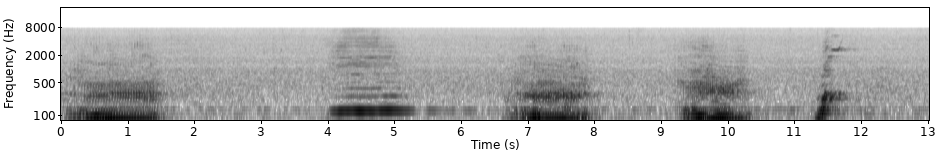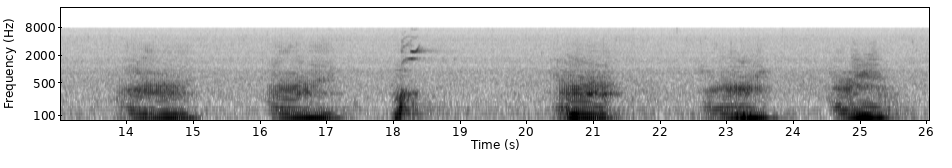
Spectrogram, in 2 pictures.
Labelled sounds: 0.4	0.7	humpback whale, 1.2 to 1.5 kHz
4.1	5.0	humpback whale, 1.1 to 4.8 kHz
11.5	11.9	humpback whale, 2.4 to 3.0 kHz
18.1	18.6	humpback whale, 1.3 to 3.2 kHz

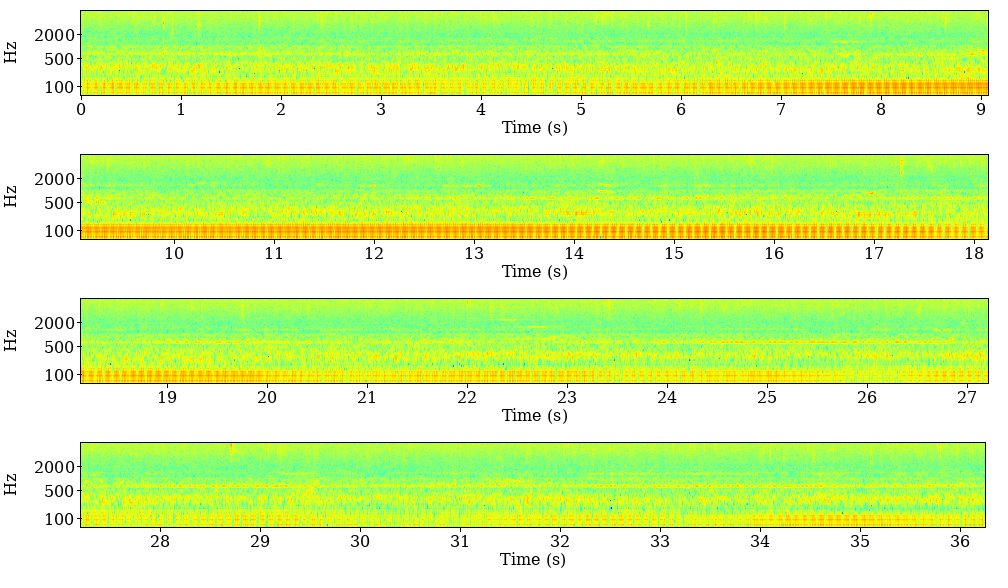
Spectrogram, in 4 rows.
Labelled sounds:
22.2	23.1	humpback whale, 0.78 to 2.4 kHz
29.2	29.5	vessel noise, 1.2 to 1.4 kHz
31.4	31.6	humpback whale, 0.81 to 0.97 kHz

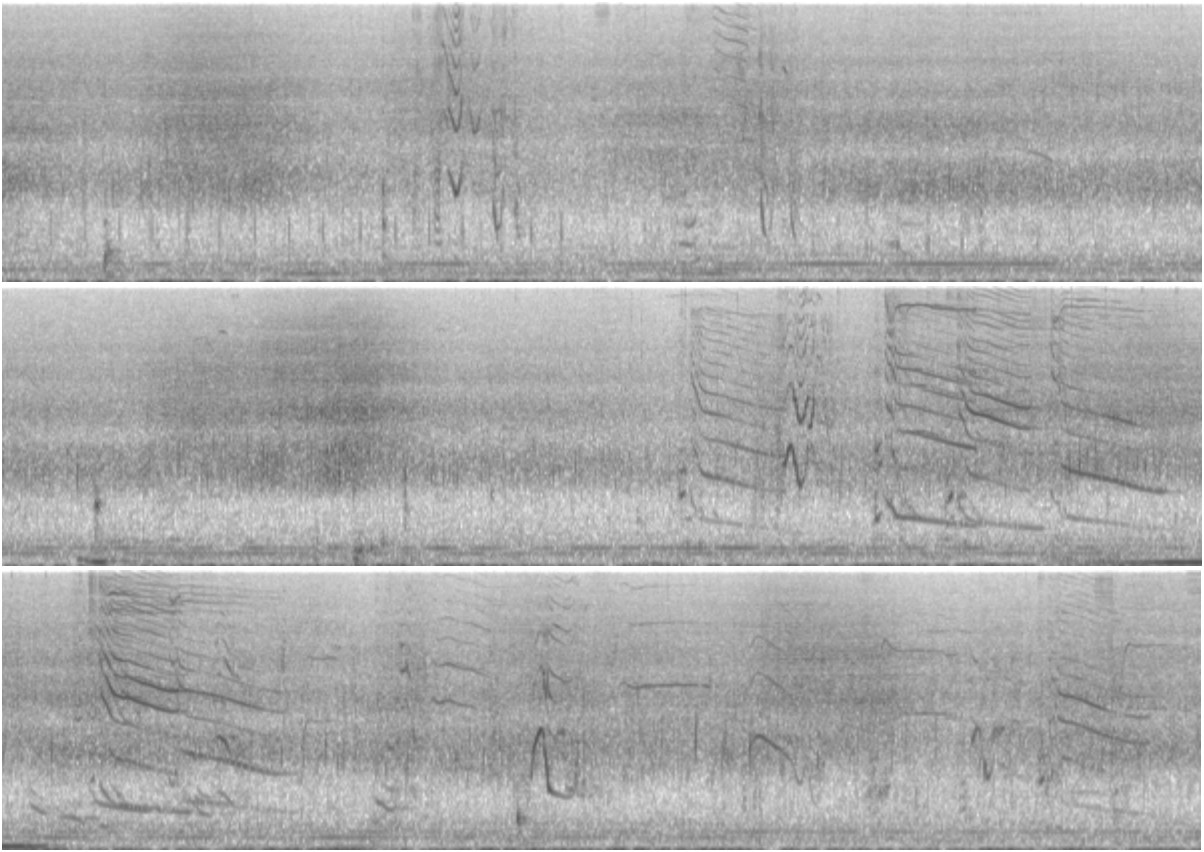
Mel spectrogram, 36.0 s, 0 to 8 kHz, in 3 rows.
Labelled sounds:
4.3	4.7	killer whale, southern Alaska resident, 0.55 to 8.0 kHz
5.9	8.1	killer whale, southern Alaska resident, 0.32 to 8.0 kHz
18.8	20.4	killer whale, southern Alaska resident, 0.50 to 8.0 kHz
20.7	23.5	killer whale, southern Alaska resident, 0.37 to 8.0 kHz
24.8	27.4	killer whale, southern Alaska resident, 0.32 to 8.0 kHz
28.2	32.0	killer whale, southern Alaska resident, 0.32 to 8.0 kHz
32.9	33.9	killer whale, southern Alaska resident, 0.50 to 8.0 kHz
34.4	35.8	killer whale, southern Alaska resident, 1.1 to 8.0 kHz

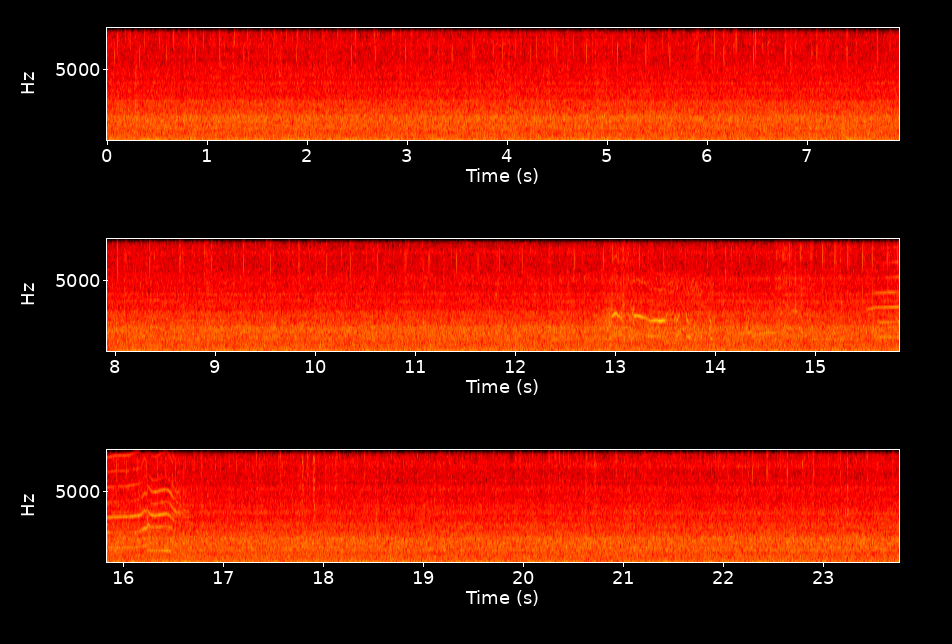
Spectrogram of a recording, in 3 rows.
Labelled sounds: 13.2	13.5	killer whale, southern resident, 2.1 to 2.6 kHz
15.5	16.2	killer whale, southern resident, 2.0 to 8.0 kHz

